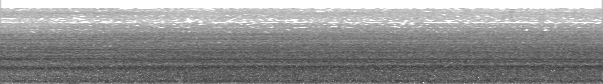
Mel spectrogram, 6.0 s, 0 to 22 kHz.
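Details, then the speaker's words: 90% gas furnace with a no-heat fault, fired up after the gas valve was replaced and air purged from the line: a steady, even whoosh of burner and draft fan with a faint constant tone, firing normally. "it'll probably probably try two three four times before we get the air purge out and uh yeah once we get gas to it she should be should be rolling along"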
